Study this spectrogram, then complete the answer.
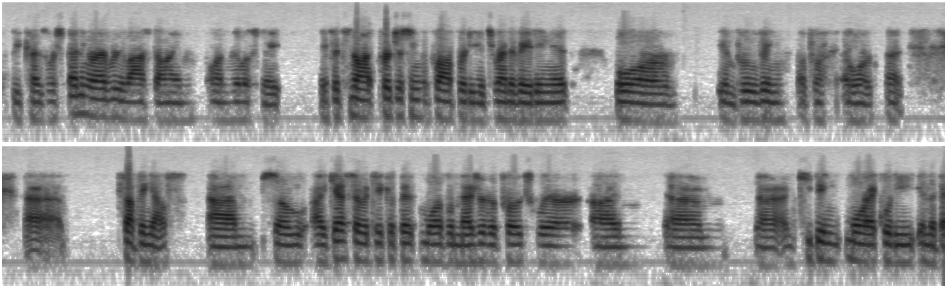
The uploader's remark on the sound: We were on a “long distance” phone call. Who is calling us from his hometown of Montreal.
